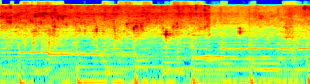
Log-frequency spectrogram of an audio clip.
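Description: Ginger roasts in oil with spices for Punjabi chole, a steady loud sizzle with a low rhythmic scraping of a stirring spoon repeating roughly every half second.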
